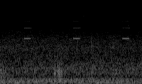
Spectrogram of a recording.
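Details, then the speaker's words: OKM Bionic X4 long-range gold detector with Android smartphone, calibration knob turned to 255 (too high); short high clean beeps about twice a second over faint hum, absent at low setting 81; calibration-too-high warning beep. "but as you can now hear there is no more beeping when it is very high then you can hear the beeping"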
